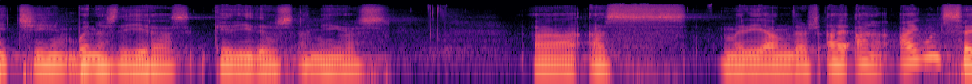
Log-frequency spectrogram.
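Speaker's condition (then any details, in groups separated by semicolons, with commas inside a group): No condition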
